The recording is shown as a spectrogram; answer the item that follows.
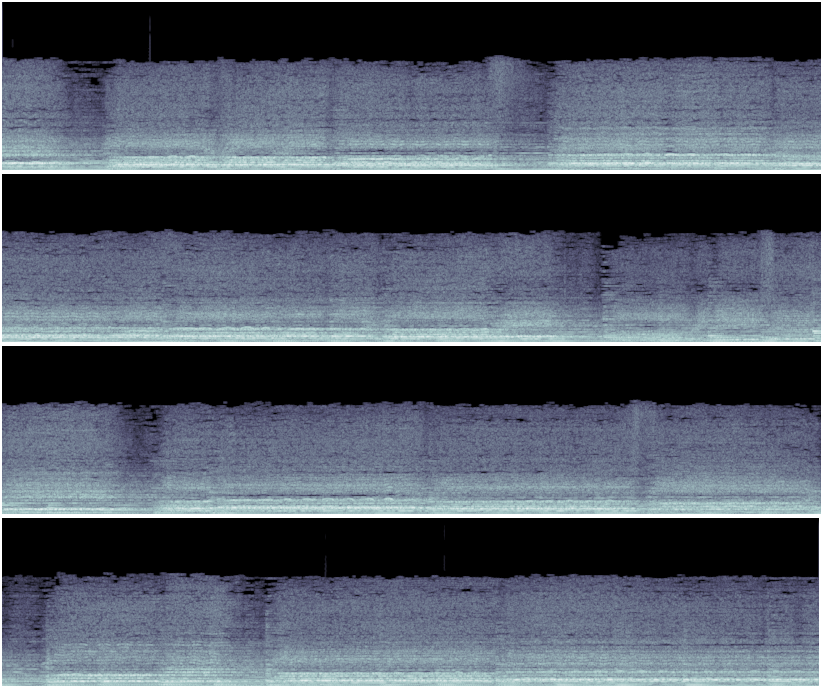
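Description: Church choir singing, long held chords that change every second or two.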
